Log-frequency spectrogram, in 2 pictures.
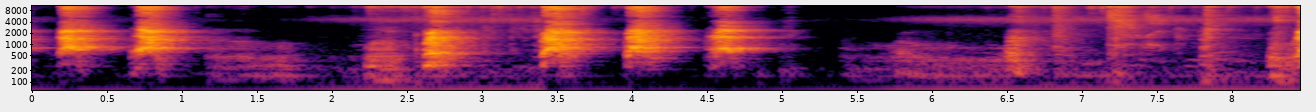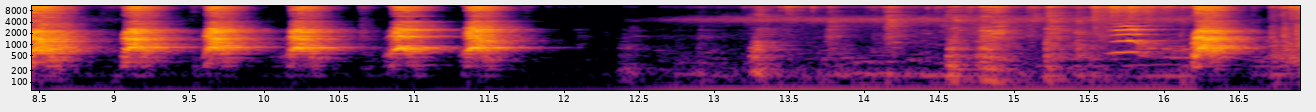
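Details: Several puppies confronted by their reflection in a mirror bark in irregular bursts, with a rapid run of high, clipped yaps midway, a brief silence, then more scattered barks and whines in a small room.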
